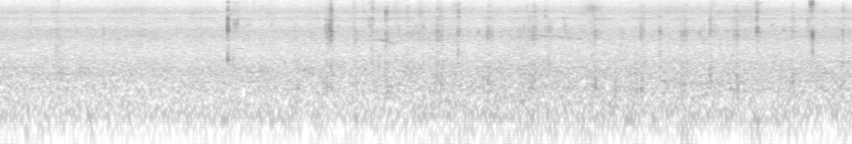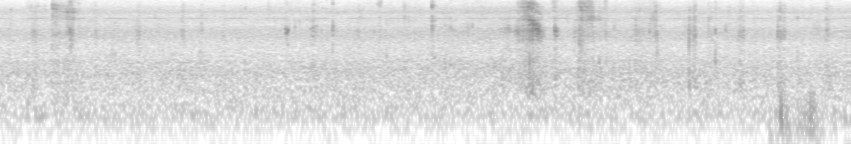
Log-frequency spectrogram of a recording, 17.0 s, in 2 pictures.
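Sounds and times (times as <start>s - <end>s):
close-up chewing: 3.2s - 10.7s, 11.3s - 17.0s.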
